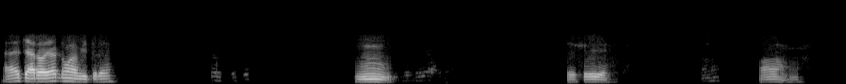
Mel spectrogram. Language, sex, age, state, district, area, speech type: Odia, male, 30-45, Odisha, Bargarh, urban, conversation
